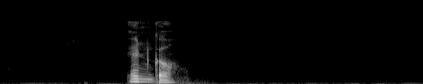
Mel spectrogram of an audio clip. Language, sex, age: Norwegian, male, 27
